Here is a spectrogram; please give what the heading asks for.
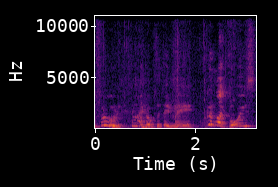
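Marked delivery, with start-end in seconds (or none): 2.2-3.2 cried out. A narrator's reading. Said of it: "he cried".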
